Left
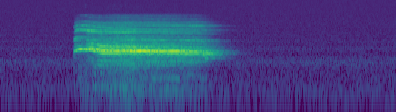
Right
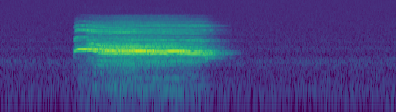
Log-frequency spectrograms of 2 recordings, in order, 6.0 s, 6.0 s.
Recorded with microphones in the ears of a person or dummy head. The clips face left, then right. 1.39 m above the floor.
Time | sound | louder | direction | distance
1.1 | a scream | right 2 dB | 5° left (ahead or behind) | 1.0 m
